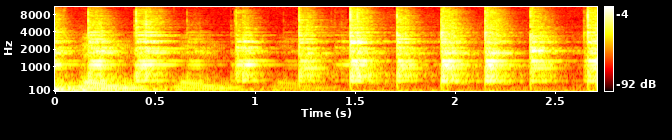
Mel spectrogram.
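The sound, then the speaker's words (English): A cowbell struck by a spoon about ten times in a fairly steady rhythm, each hit bright and metallic with a short ringing decay, clear with no talking. “Fool Killer says you must master the art of the cow. I must. I must. I must improve my cow.”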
